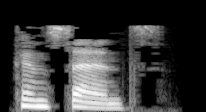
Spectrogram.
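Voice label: "consents", British English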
